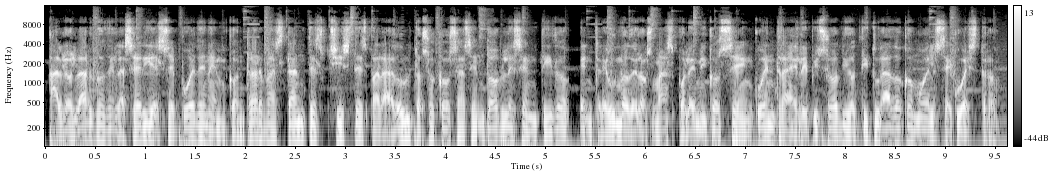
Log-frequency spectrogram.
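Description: A man's voice: lowish voice, brisk, few pauses, faint music behind. A man reading scripted narration as the narrator of a countdown video. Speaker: narrator of a cartoon top-list video.

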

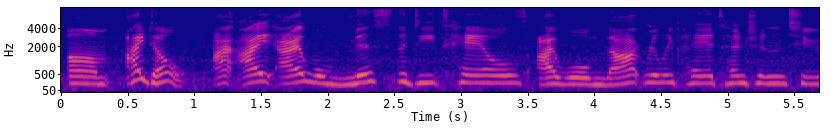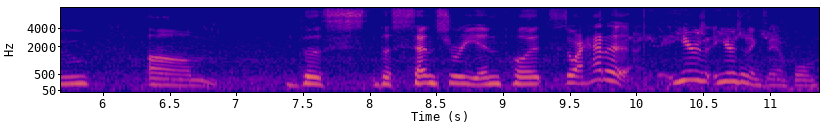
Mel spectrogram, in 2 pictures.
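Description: A woman's voice: medium pitch, measured pace, fairly bright tone. A young woman giving a casual, self-reflective explanation to camera in an informal, conversational way. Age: young adult. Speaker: vlogger. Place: outdoors by a river among trees. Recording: noisy outdoor ambience.

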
